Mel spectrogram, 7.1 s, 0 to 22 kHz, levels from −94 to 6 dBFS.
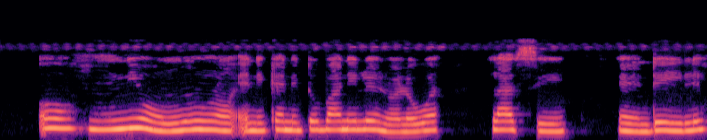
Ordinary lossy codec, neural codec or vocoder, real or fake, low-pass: none; none; real; none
